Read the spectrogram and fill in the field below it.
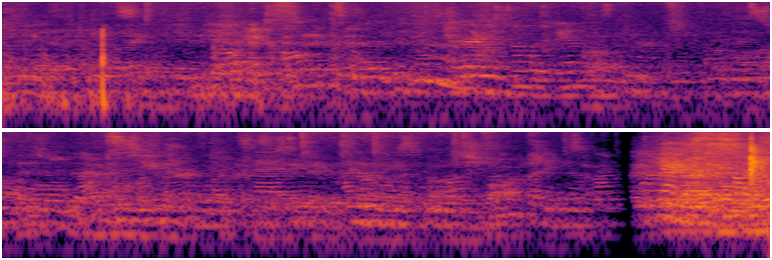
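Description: An older man speaks calmly at a distance in a large room.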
